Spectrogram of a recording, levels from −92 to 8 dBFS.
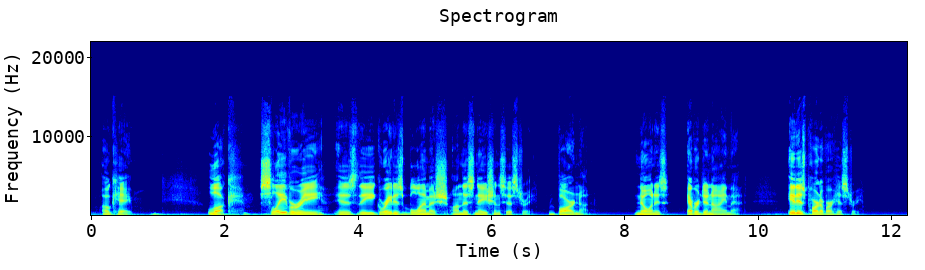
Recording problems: none

